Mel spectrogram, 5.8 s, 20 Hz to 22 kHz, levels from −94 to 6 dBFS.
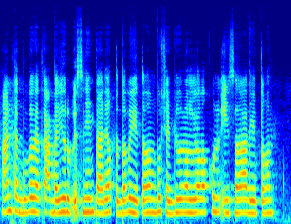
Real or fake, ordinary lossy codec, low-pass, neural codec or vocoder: fake; none; 19.8 kHz; codec, 44.1 kHz, 2.6 kbps, DAC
